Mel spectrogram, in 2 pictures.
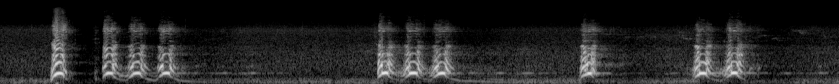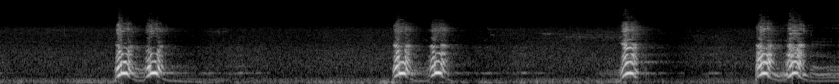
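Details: Doberman barking toward its own echo at 07:18 on 16 May 2016: around seventeen forceful barks in bursts of one to four, repeated every one to three seconds, with short echo tails.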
